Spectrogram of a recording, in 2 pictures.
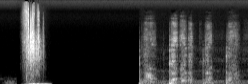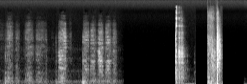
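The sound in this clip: Pen strokes of a quick sketch of a bikini design, heard as quiet, scratchy rubbing: one opening burst, then a run of many short strokes, a pause, and two final swipes.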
